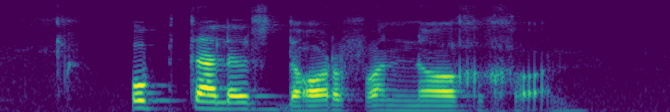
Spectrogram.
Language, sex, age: Afrikaans, male, 19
